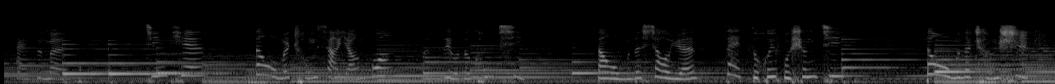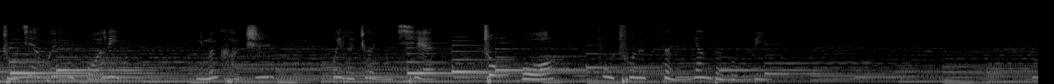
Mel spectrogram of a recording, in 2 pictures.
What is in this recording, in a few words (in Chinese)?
朗诵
